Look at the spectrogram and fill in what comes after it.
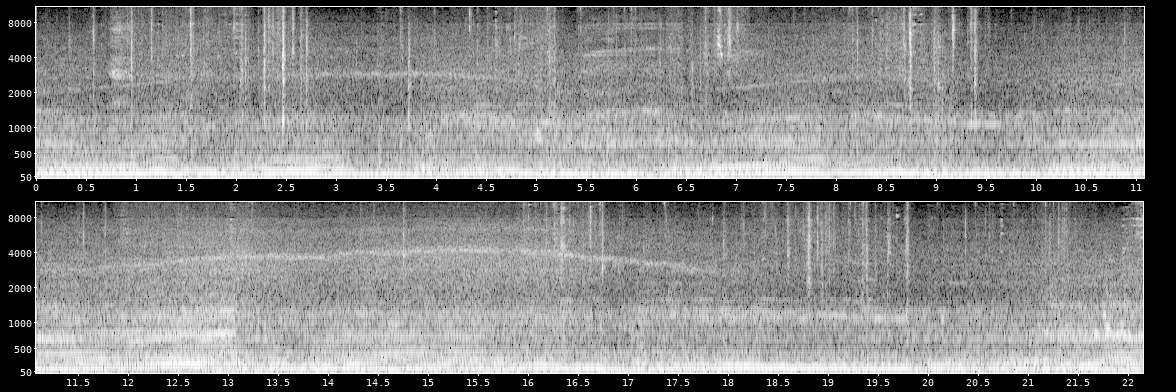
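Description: Subaru WRX's turbocharged flat-four engine driven hard, revs climbing and dropping again and again with shifts and throttle lifts. A faint high whine rises and falls near the middle.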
